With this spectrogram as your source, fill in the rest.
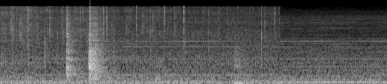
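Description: Egg sizzles in hot oil in a wok.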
